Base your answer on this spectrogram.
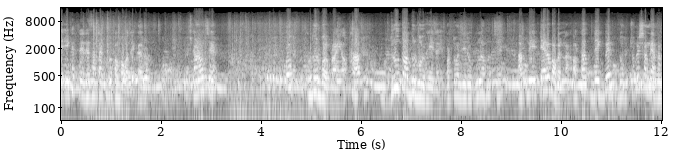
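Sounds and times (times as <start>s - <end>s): man speaking: 0.0s - 3.3s, 4.3s - 12.0s
pigeons cooing: 0.0s - 12.0s.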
